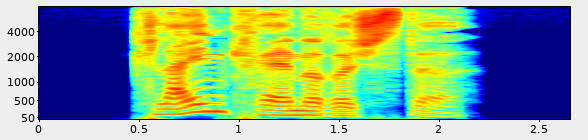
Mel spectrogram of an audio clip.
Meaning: inflection of kleinkrämerisch: 1. strong/mixed nominative/accusative feminine singular superlative degree 2. strong nominative/accusative plural superlative degree
- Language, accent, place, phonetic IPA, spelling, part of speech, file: German, Germany, Berlin, [ˈklaɪ̯nˌkʁɛːməʁɪʃstə], kleinkrämerischste, adjective, De-kleinkrämerischste.ogg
